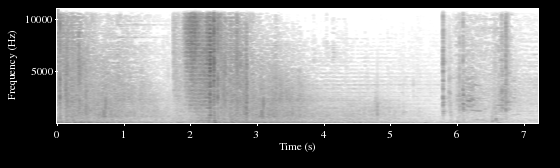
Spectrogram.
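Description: The Confringo explosive spell from Hogwarts Legacy on PS5 blasts several times: loud booming explosions with rumbling tails, one hitting hard early, then sharper cracks later as the rumble slowly dies away.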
